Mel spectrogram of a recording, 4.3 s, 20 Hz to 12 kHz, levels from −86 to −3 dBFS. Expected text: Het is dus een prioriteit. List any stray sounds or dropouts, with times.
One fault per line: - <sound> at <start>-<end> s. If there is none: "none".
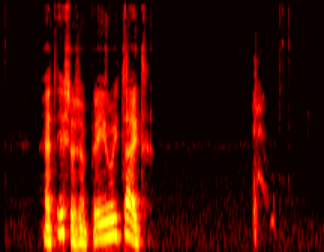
- cough at 3.4-3.7 s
